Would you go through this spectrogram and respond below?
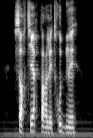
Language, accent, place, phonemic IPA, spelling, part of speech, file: French, France, Lyon, /sɔʁ.tiʁ paʁ le tʁu d(ə) ne/, sortir par les trous de nez, verb, LL-Q150 (fra)-sortir par les trous de nez.wav
- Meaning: to get up someone's nose, to exasperate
